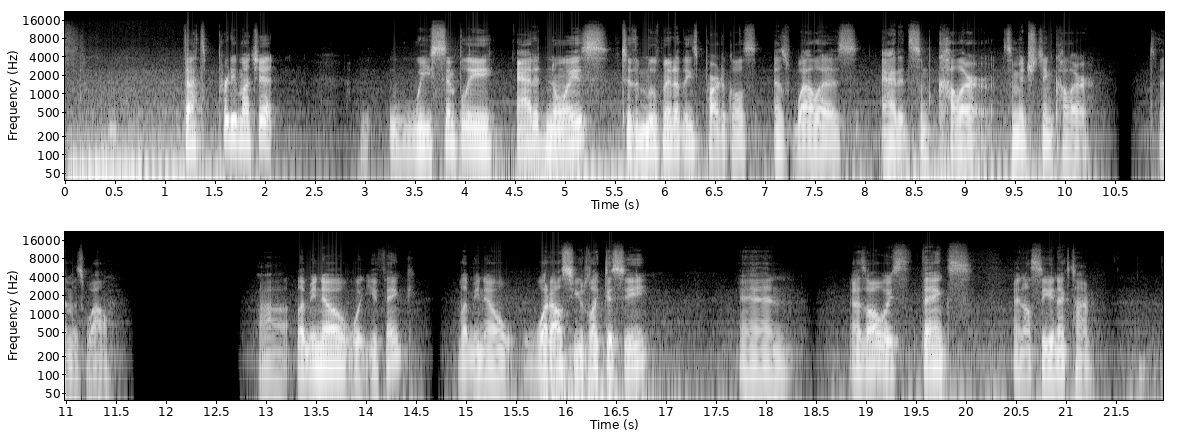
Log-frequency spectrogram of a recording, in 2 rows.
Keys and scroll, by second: 21.9 shift+super+2.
